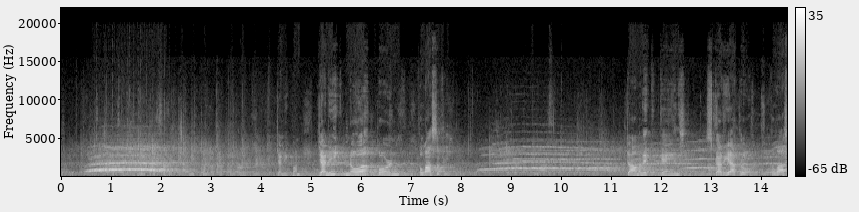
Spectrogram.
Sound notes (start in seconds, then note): 0.5 all cheering; 8.3 attendees cheering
